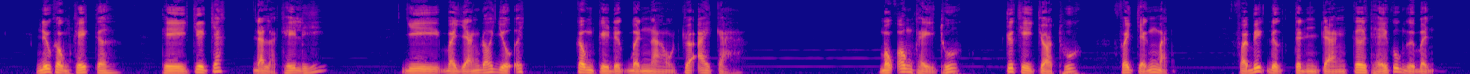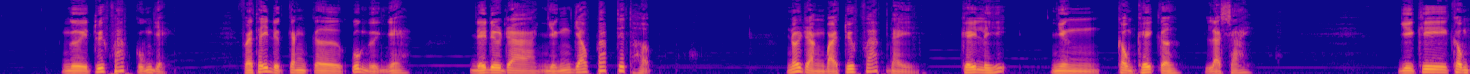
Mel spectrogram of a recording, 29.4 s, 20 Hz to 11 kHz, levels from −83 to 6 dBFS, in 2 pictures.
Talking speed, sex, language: 170 wpm, male, Vietnamese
